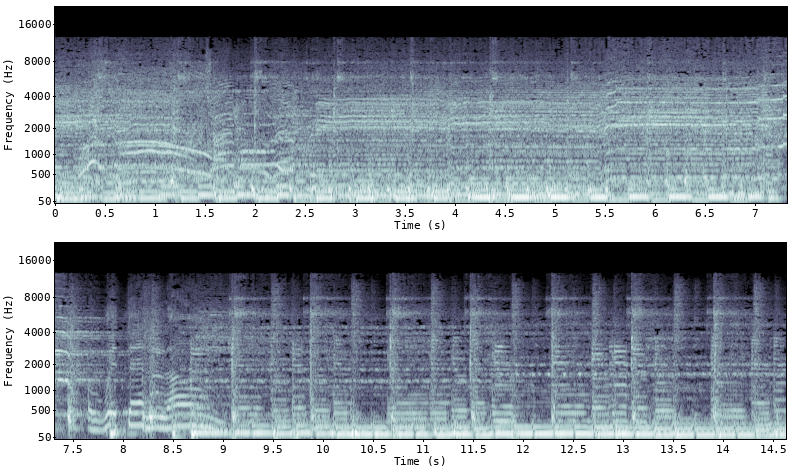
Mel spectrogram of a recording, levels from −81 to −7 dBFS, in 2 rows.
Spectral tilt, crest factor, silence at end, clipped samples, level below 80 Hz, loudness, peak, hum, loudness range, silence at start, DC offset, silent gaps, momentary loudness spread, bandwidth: -4.5 dB/octave; 14 dB; 0 s; under 0.1%; -26 dBFS; -14 LUFS; -2 dBFS; none; 4 LU; 0 s; under 0.1%; none; 5 LU; 13 kHz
